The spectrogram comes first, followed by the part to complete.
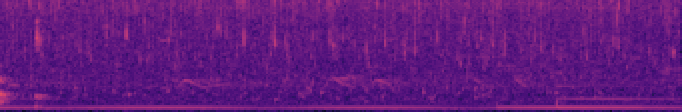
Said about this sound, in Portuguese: Você vem agora, se aproxima desta água deste pequeno riacho rasinho, você senta, sentindo a água tocar o seu corpo, suas mãos. E ela vai fluindo, levando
